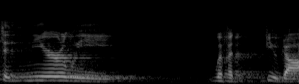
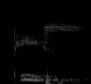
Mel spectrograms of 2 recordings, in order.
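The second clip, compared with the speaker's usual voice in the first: whispered word; 4 semitones higher, 10 dB quieter than usual. Acted. Sermon climax on inner peace.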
